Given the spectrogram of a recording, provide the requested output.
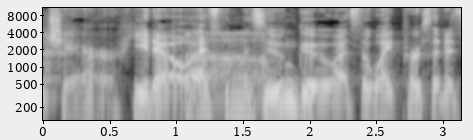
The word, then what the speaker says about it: Mzungu: Mzungu, yeah. – Mzungu.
